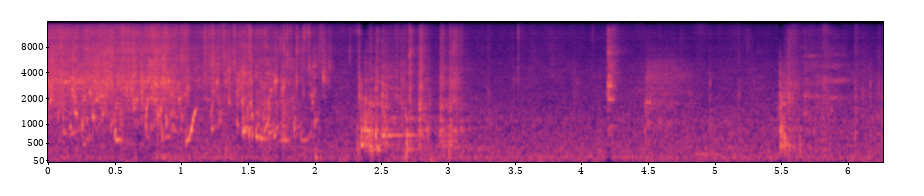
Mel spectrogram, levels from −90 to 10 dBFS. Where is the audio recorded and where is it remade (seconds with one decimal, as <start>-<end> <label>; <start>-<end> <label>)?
0.0-6.3 remade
